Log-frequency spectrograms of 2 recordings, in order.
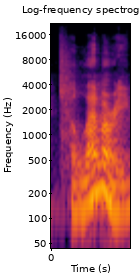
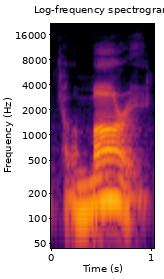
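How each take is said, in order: First: The stress falls on a syllable other than 'ma'. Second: The stress falls on the 'ma' syllable. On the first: The speaker calls it wrong. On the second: The speaker calls it right.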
